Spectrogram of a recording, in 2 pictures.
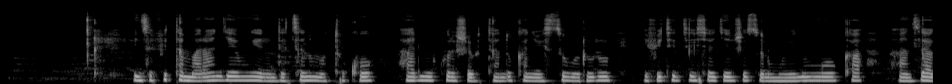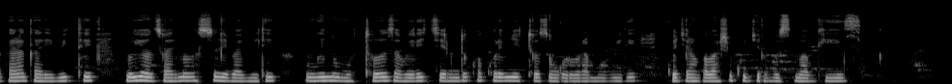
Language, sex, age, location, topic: Kinyarwanda, female, 25-35, Kigali, health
